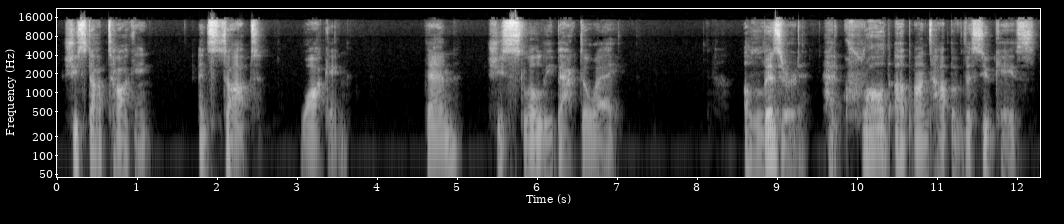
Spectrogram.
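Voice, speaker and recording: A man's voice: sits low, a bit bright. A man reading a novel aloud with suspense, explaining it in casual asides.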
